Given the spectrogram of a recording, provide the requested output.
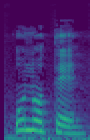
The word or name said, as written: un hotel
